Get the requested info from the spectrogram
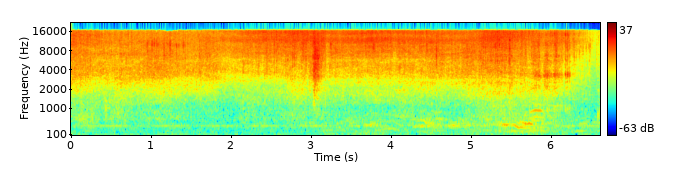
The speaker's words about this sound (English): Why don't you just go ahead and pour that in there? Make it a better measure. Again, we didn't have any wheat and barley, so this is popcorn we're pouring in there. Okay? There's a better measure.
